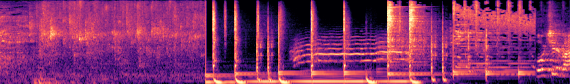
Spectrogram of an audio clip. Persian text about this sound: اوکی بچه ها، وان پر از آب شد.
